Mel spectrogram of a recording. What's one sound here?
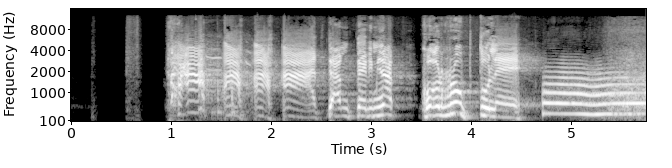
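A man shouts excitedly.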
